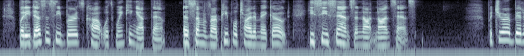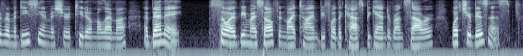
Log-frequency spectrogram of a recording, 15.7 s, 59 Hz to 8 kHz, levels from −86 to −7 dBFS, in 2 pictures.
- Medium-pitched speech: Yes, medium, 175 Hz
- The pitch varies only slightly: No, average, 3.9 semitones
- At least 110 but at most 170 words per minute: No, average, 200 wpm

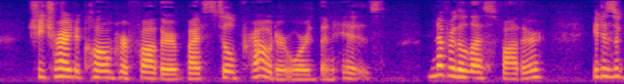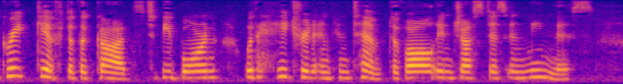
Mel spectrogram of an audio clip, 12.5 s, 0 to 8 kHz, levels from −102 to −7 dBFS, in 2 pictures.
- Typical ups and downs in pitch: Yes, average, 3.2 semitones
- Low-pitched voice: No, high, 225 Hz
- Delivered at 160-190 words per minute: Yes, average, 175 wpm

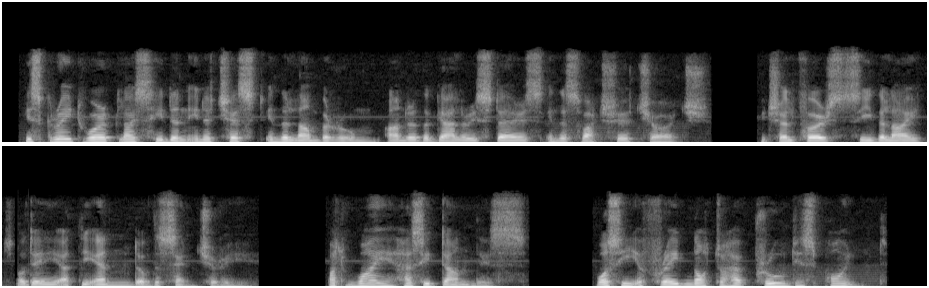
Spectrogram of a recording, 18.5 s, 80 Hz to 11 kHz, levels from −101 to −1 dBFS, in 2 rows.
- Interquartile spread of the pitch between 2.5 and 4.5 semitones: No, average, 4.9 semitones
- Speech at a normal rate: Yes, average, 160 wpm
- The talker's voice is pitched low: Yes, low, 130 Hz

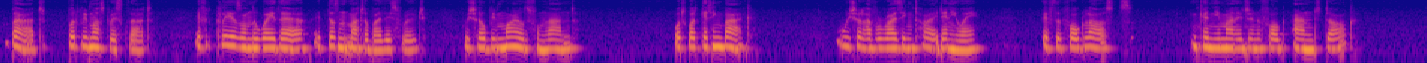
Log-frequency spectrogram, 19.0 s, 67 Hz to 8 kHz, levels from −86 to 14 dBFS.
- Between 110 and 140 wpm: No, average, 150 wpm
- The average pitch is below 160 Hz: No, high, 215 Hz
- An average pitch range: No, narrow, 2.1 semitones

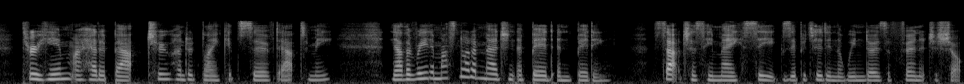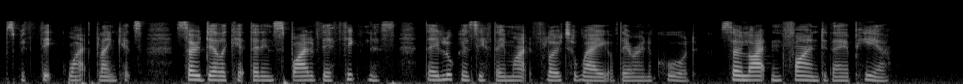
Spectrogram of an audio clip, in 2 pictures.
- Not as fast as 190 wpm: No, average, 200 wpm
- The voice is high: Yes, high, 195 Hz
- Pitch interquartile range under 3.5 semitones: Yes, narrow, 2.6 semitones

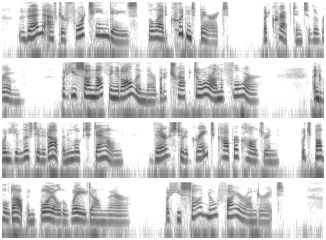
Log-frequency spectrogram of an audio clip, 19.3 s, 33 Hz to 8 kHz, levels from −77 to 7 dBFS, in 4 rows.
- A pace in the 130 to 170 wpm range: No, average, 185 wpm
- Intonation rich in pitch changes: Yes, wide, 6.7 semitones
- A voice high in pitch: Yes, high, 210 Hz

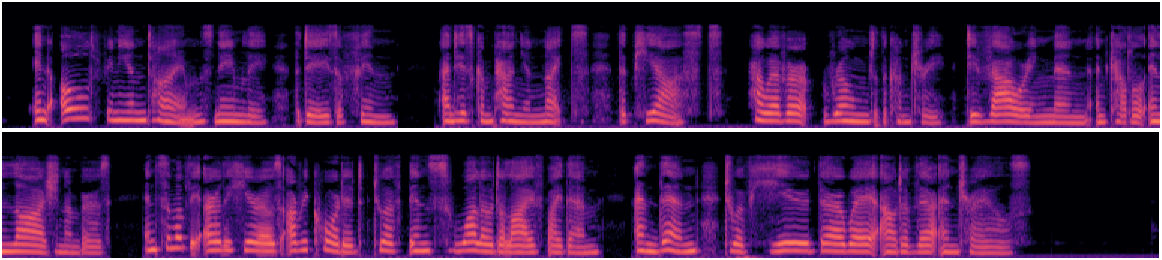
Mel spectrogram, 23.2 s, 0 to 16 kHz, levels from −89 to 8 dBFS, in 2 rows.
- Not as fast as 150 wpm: Yes, average, 140 wpm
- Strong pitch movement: No, average, 3.1 semitones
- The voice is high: Yes, high, 205 Hz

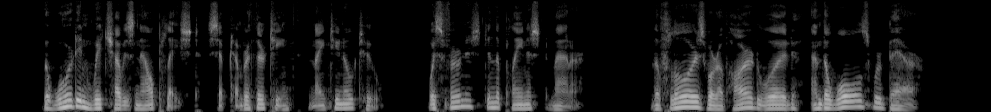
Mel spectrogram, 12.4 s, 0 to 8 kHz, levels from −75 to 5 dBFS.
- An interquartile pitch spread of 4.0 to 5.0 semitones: Yes, average, 4.6 semitones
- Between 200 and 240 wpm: No, slow, 135 wpm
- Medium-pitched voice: No, low, 110 Hz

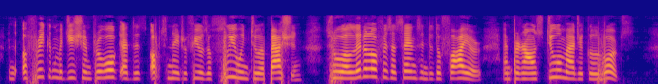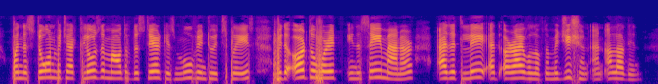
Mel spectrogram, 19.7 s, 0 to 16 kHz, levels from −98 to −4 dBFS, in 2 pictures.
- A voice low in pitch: No, very high, 265 Hz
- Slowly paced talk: No, average, 185 wpm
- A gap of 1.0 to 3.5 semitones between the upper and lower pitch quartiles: Yes, narrow, 2.5 semitones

